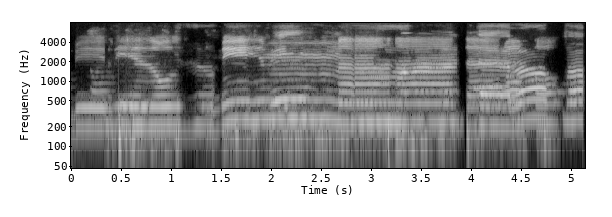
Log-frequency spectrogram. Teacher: میم کے اوپر آپ غنہ کریں گے اور اس کو مد بھی کریں گے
